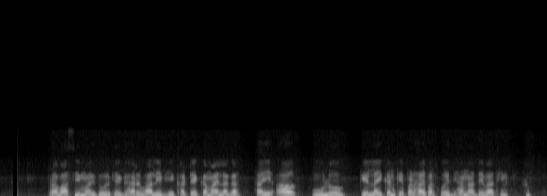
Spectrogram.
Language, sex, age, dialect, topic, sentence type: Magahi, male, 18-24, Central/Standard, banking, statement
